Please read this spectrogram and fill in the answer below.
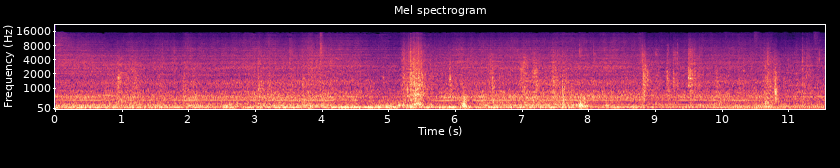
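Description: John Deere hydraulic excavator's diesel engine running steadily while the machine tears at a brick building, with scattered cracks and clatters of breaking and falling debris; the loudest crack comes about five and a half seconds in.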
